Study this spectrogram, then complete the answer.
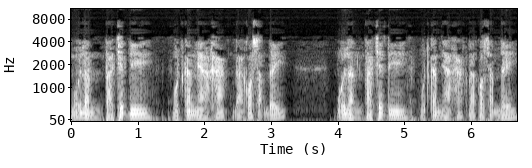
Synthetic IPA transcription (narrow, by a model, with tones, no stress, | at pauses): mo̰˧˥jlə˨˩nt̪aː˧t͡ɕe˦˥t̚ɗi˧mo˨˩t̚ka˧nɲaː˨˩xaː˦˥k̚ɗa̰ː˧˥kɔ˨˦sa̰˧˨nɗə˨˦j | mo̰˧˥jlə˨˩nt̪aː˧t͡ɕe˦˥t̚ɗi˧mo˨˩t̚ka˧nɲaː˨˩xaː˦˥k̚ɗa̰ː˧˥kɔ˨˦sa̰˧˨nɗə˨˦j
